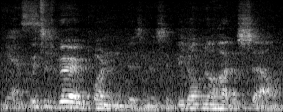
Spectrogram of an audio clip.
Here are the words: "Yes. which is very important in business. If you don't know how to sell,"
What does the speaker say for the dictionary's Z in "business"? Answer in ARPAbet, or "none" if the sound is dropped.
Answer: Z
